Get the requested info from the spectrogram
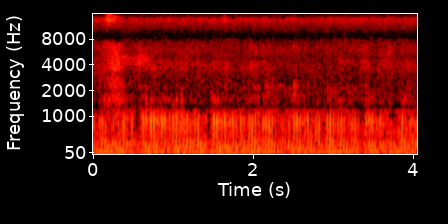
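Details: Relaxing pet kitten purring steadily, a low rumbling drone with a rapid pulsing flutter and slight dips in loudness roughly every second, in a quiet indoor setting.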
